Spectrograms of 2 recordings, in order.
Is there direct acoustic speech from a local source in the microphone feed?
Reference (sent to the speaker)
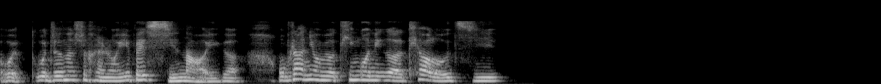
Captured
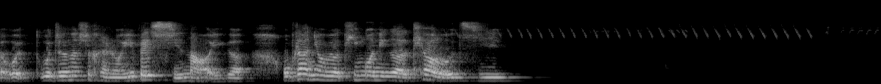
No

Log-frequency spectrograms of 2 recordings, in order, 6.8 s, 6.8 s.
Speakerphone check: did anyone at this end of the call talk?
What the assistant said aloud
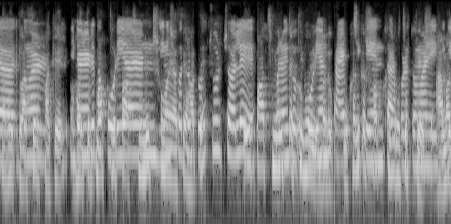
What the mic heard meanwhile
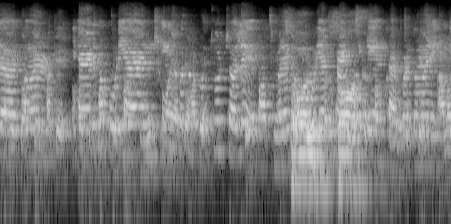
Yes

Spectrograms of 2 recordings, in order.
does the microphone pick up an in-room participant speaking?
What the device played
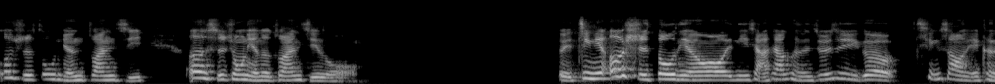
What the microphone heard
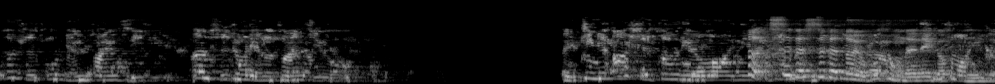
Yes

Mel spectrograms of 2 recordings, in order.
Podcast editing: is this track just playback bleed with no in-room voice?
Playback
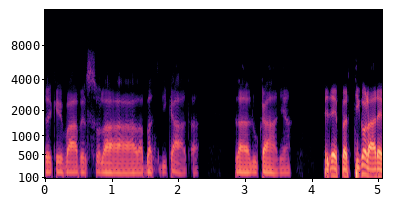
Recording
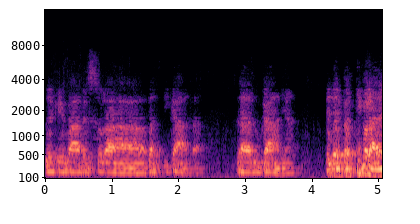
Yes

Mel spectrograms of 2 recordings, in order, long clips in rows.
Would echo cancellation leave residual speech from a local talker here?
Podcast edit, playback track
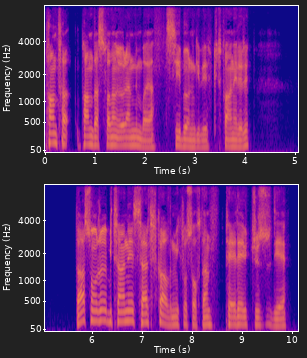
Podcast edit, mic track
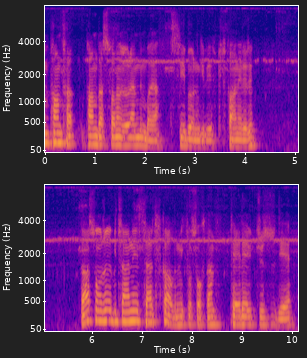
No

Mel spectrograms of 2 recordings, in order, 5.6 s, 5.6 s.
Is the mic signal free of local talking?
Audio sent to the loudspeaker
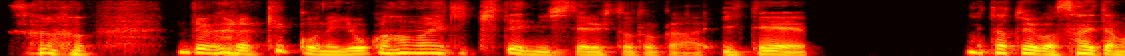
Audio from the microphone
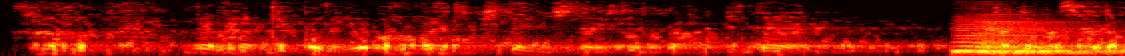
No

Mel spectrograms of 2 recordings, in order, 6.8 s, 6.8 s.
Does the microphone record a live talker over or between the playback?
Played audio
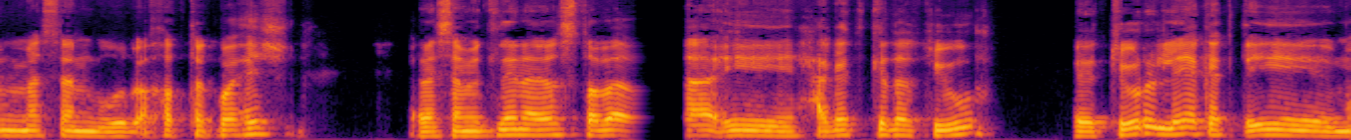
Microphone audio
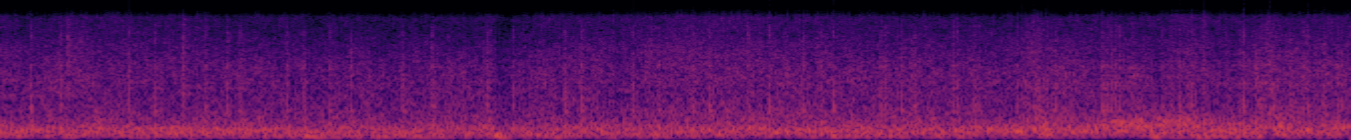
No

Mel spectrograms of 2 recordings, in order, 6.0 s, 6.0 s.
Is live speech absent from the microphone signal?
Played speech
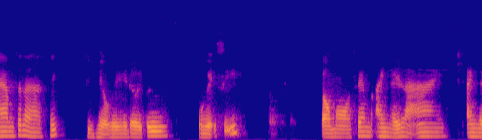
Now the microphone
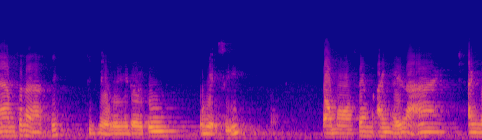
Yes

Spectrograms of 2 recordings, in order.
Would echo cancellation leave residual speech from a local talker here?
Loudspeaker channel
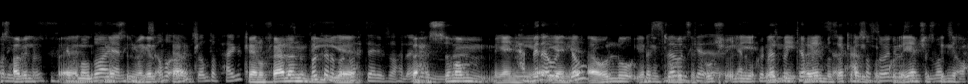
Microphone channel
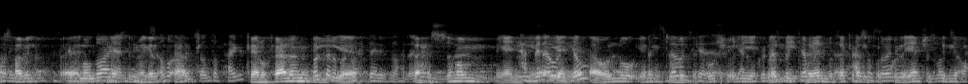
No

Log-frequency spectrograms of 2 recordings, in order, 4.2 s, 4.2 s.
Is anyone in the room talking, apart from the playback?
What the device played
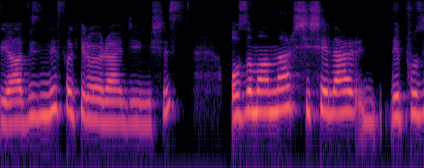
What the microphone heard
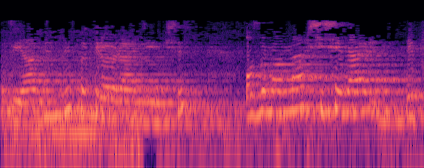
No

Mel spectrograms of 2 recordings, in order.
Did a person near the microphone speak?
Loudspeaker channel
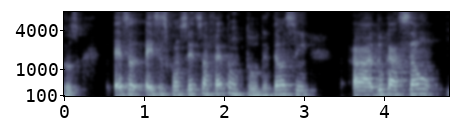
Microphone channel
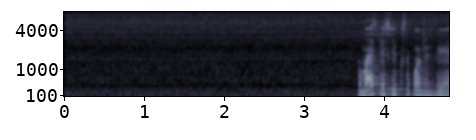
Yes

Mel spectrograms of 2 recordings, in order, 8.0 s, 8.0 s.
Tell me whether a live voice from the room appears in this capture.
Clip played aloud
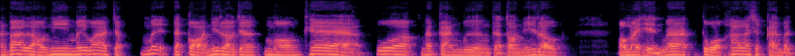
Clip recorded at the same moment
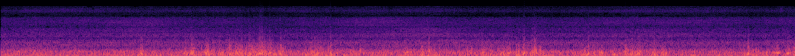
No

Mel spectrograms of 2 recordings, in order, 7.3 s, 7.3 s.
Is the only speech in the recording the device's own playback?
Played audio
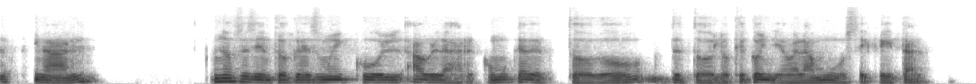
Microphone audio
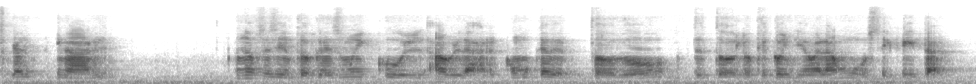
Yes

